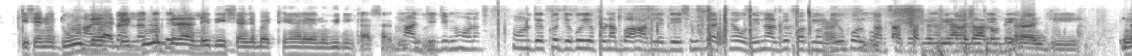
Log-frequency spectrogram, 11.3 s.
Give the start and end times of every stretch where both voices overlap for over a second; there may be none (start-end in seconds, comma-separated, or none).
0.8-2.0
